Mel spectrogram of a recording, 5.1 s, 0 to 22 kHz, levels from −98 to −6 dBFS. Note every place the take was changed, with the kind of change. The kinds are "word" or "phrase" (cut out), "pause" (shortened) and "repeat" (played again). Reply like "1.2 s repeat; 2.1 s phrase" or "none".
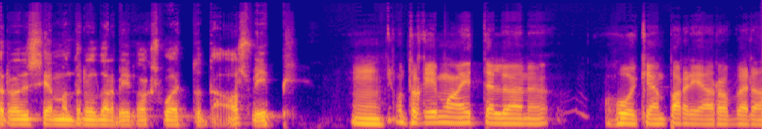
none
